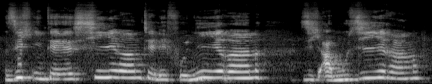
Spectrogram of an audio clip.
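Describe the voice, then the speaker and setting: A woman with a high voice works through a German grammar lesson, explaining each step patiently. She talks like a teacher addressing her class and now and then pauses with an "euh".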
